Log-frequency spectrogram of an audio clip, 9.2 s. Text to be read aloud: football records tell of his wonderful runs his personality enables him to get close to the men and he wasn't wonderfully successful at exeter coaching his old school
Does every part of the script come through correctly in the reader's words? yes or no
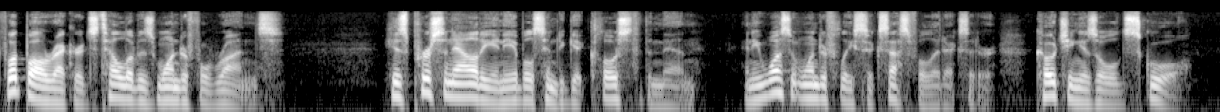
yes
